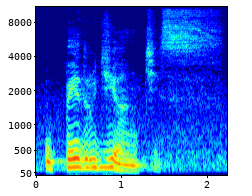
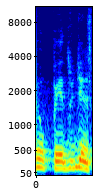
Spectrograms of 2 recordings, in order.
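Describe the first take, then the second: First: "o Pedro de antes" drawn out slowly, leaning on Pedro; slow emphasis. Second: Said in the usual way. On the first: Shown as a demonstration. Preacher stressing to the congregation, "o Pedro de antes" slowed right down. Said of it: "Importante ver o Pedro de antes".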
